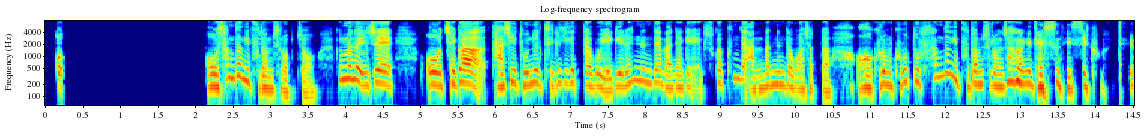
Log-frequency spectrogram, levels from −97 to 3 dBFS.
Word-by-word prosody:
어 - - 0 1.9
어 175 +1 +3
상당히 290 - +1
부담스럽죠. 135 - -5 0.3
그러면은 275 -1 +3
이제 195 0 +4 0.4
어 200 -1 +5
제가 215 +2 +7
다시 180 +6 +1
"돈을 215 +2 -1
드리겠다."고 195 -2 -2
얘기를 180 +7 -1
했는데 230 -2 -3
만약에 170 0 -3
액수가 220 -1 -7
큰데 285 +4 -7
"안 155 +2 -2
받는다."고 190 -4 -3
하셨다. 140 -4 -5 0.3
아 165 +1 +2
그럼 200 -2 -1
그것도 230 +6 -3
상당히 315 - -4
부담스러운 205 -2 -3
상황이 230 0 +3
될 175 -3 +3
수는 210 +2 -4
있을 160 +4 -2
것 - - -12 0.3
같아요. 190 - -9
195 Hz, 315 characters per minute, -23 LUFS, 170-225 Hz, 1.9 s, 제가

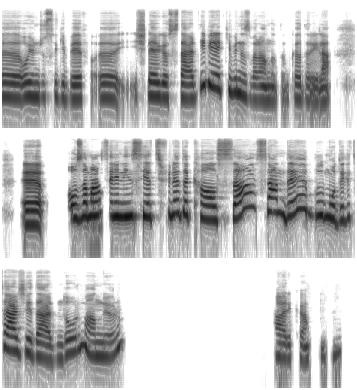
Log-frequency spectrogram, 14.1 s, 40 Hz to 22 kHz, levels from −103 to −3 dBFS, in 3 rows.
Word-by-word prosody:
ııı, 190 -2 -3
oyuncusu 195 +1 -6
gibi, 175 -2 -5 0.2
ııı, 180 -2 -5
işlev 200 -1 -6
gösterdiği 185 - -4
bir 340 -3 +2
ekibiniz 240 -9 -3
var, 170 - -9
anladığım 160 -1 -8
kadarıyla. 160 -3 -8 0.6
Eee, 215 -1 +6 0.3
o 290 +2 +4
zaman, 320 +3 +6
senin 320 -1 +6
inisiyatifine 325 +2 +2
de 355 -2 +2
kalsa 290 +2 +2 0.2
sen 400 -7 +3
de 335 +3 +3 0.3
bu 340 0 +2
modeli 285 -1 0
tercih 260 -6 +2
ederdin. 180 -4 -4
Doğru 240 +7 -5
mu 335 - -2
anlıyorum? 200 - -6 2.0
Harika. 180 -4 -8
Hı 155 - -7 0.3
hı. 230 +4 -13
220 Hz, 130 wpm, -22 LUFS, -, 2.0 s, Eee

